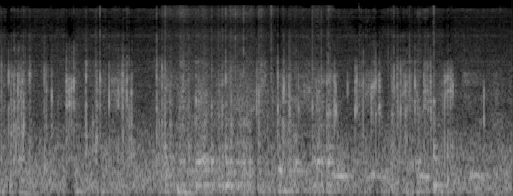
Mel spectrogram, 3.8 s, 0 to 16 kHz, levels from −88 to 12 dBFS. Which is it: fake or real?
fake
